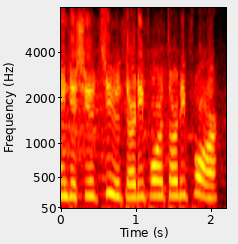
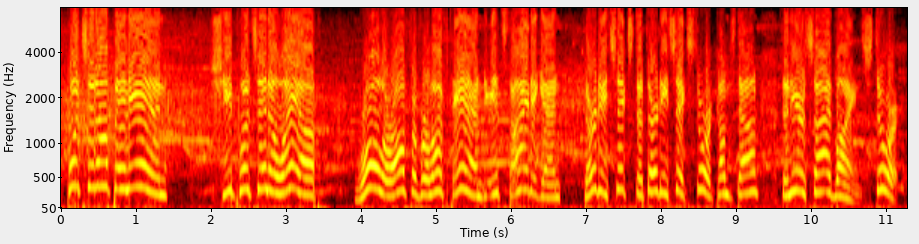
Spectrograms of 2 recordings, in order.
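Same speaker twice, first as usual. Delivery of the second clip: excited shout; 5 semitones higher than usual. Real, not acted. Commentator shouting as the layup ties the game, excited. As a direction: burst out with the tying layup.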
